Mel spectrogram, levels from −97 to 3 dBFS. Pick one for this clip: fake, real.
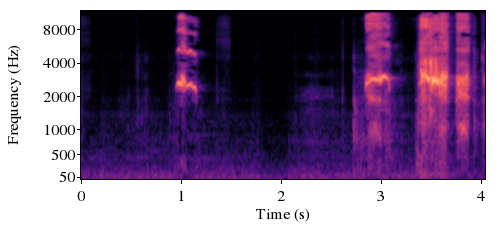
fake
